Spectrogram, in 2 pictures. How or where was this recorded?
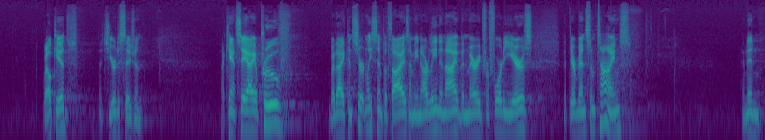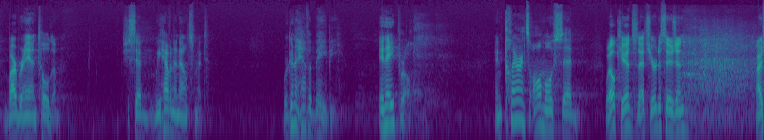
live audience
